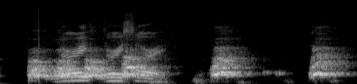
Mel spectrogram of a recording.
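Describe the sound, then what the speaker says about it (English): A dog barks in a session about revising the penal code, a few loud barks close by with a brief apology spoken over them. "That dog was trained in prison"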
